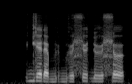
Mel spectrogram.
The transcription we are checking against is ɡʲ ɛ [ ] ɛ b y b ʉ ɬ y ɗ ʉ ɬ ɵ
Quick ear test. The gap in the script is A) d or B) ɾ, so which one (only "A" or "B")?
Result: B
